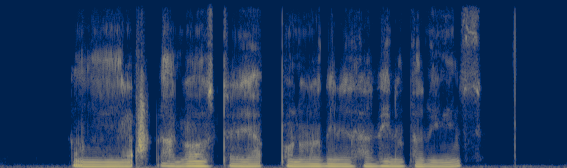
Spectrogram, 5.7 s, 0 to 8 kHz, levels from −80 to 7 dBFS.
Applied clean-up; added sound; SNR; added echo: neural diffusion model UNIVERSE++.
